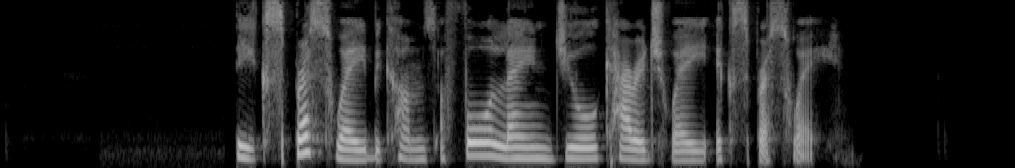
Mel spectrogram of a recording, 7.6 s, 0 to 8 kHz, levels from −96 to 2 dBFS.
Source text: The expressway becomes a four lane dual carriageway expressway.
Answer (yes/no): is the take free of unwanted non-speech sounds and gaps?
yes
